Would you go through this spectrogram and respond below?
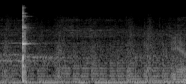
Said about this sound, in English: at some point is going to shatter those glasses, I swear. You hit that thing so hard.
